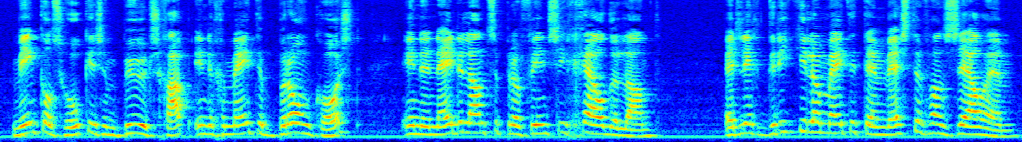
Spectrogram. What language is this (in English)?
Dutch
